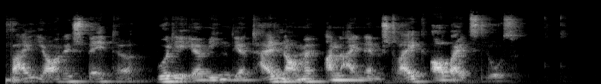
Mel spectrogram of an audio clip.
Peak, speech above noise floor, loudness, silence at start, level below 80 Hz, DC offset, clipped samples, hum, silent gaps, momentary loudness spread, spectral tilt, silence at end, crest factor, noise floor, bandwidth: -2 dBFS; 38 dB; -19 LUFS; 0.05 s; -60 dBFS; under 0.1%; under 0.1%; none; none; 13 LU; -4 dB/octave; 0.85 s; 18 dB; -57 dBFS; 11.5 kHz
